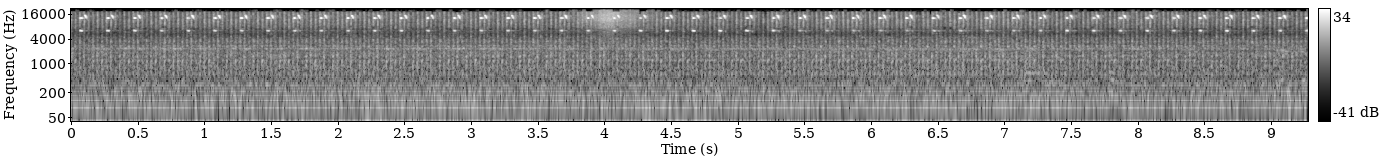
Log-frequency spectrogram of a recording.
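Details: Volvo FH13 truck diesel idling after rocker arm replacement: sharp high chirp about 150 times a minute from under the valve cover at the front, first thought to be belts.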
